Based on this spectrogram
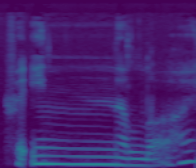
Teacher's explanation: فإن اللہ فا الگ ورڈ ہے اور پھر ان فإن الله نون پر غنا اور لام جلالہ ہیوی اور جب ہم پڑھتے ہیں فإن الله تو ہے کو ہا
